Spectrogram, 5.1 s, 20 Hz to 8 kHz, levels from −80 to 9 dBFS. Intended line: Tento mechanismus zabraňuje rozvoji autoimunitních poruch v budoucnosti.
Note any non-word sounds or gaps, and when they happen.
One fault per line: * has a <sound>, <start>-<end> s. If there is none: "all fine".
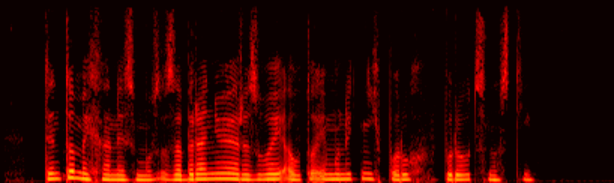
all fine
